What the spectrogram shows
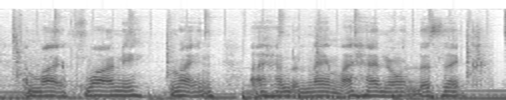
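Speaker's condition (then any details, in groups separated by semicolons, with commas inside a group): ALS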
